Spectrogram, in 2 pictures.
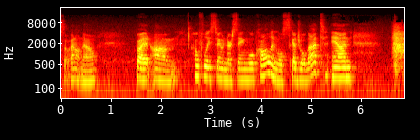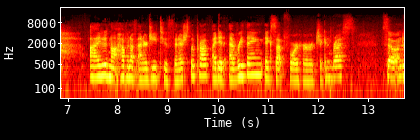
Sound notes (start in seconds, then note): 6.6 sighs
